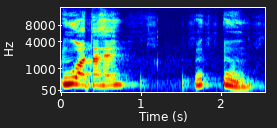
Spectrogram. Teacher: ऊ का उच्चारण स्थान ओष्ठ होता है, ओष्ठ।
